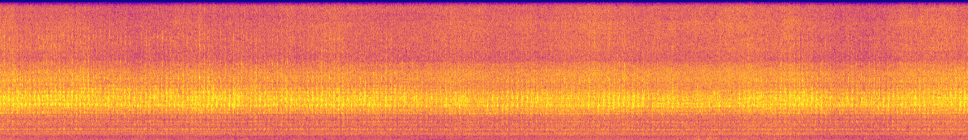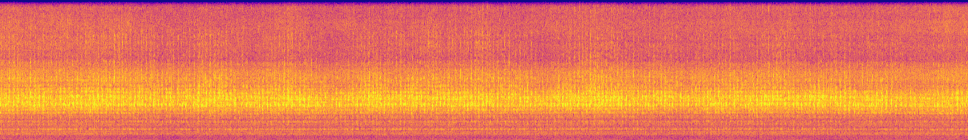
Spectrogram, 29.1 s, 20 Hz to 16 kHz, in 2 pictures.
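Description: Belarus 510 tractor's diesel engine running steadily under heavy load, powering a threshing machine, with the thresher's drum and fan whirring constantly over the engine's pulsing exhaust note.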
